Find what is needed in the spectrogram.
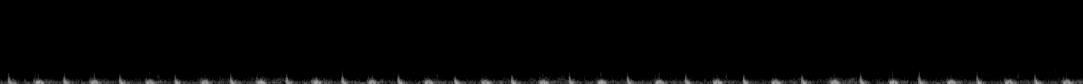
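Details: Heart after drinking a Monster energy drink in the bath and chest compression: fast, steady, strong heartbeat at about 105 beats a minute, rapid heartbeat.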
